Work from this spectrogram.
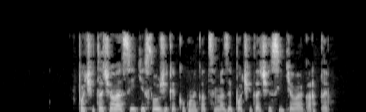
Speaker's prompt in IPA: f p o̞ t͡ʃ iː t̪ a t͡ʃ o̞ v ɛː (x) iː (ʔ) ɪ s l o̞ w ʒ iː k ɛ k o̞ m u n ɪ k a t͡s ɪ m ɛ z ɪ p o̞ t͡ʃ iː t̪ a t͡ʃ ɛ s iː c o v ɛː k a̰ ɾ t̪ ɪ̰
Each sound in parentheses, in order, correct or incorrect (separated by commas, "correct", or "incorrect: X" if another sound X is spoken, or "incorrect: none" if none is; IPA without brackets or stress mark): incorrect: s, incorrect: c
